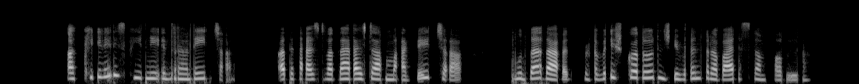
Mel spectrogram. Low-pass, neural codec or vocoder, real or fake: 7.2 kHz; codec, 16 kHz, 1 kbps, X-Codec, WavLM features, trained on Multilingual LibriSpeech; fake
